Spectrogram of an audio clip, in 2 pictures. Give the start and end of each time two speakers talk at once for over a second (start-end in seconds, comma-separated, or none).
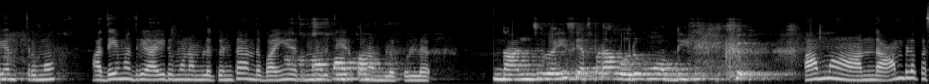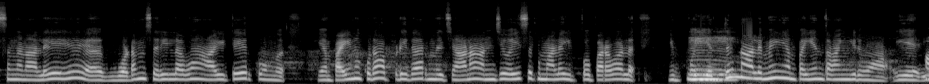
none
